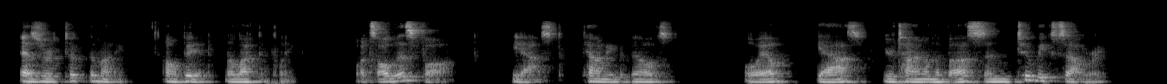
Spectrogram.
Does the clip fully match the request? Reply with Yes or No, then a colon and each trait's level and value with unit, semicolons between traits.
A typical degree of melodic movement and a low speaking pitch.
No: narrow, 1.7 semitones; low, 125 Hz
